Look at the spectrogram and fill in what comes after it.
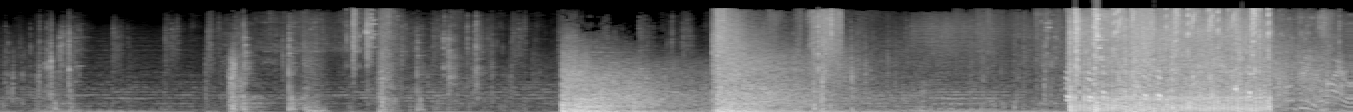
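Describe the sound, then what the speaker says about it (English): Gunfire in the battle-royale shooter Apex Legends. Sharp, loud bursts of automatic fire come in three clusters, the last a sustained stream of nearly two seconds, with quieter clicks and game voice lines between them. "Opening fire on the enemy."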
